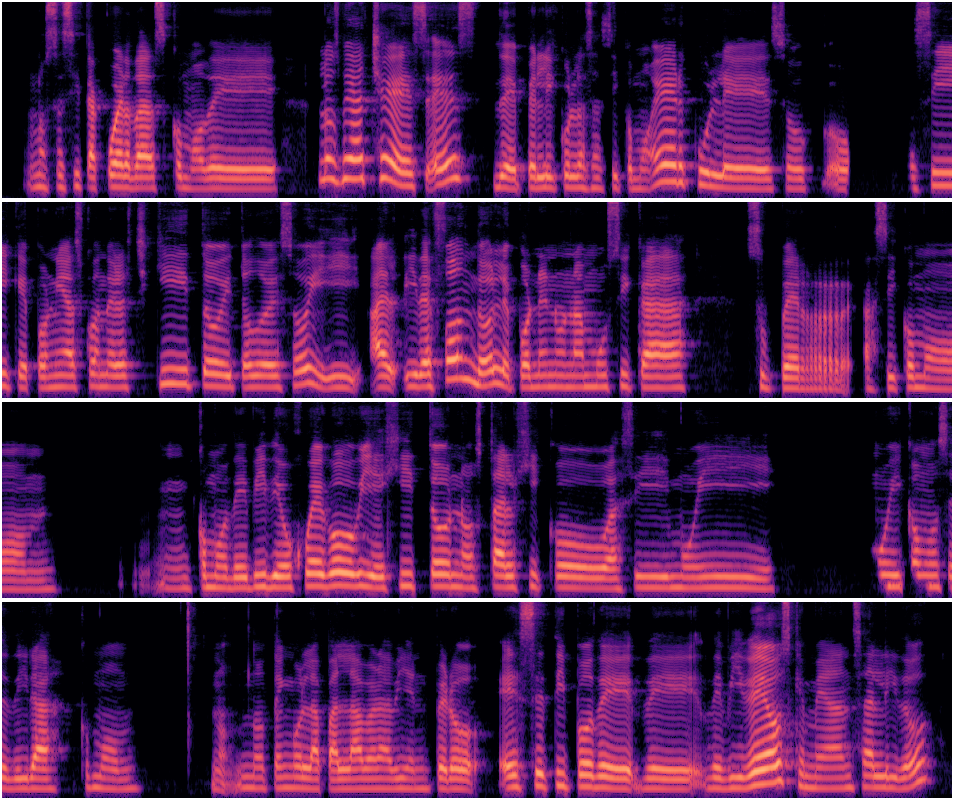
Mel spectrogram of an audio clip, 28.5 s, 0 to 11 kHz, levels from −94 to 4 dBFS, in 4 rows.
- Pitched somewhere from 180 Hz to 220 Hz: Yes, medium, 185 Hz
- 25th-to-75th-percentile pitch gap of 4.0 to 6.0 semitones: No, narrow, 2.6 semitones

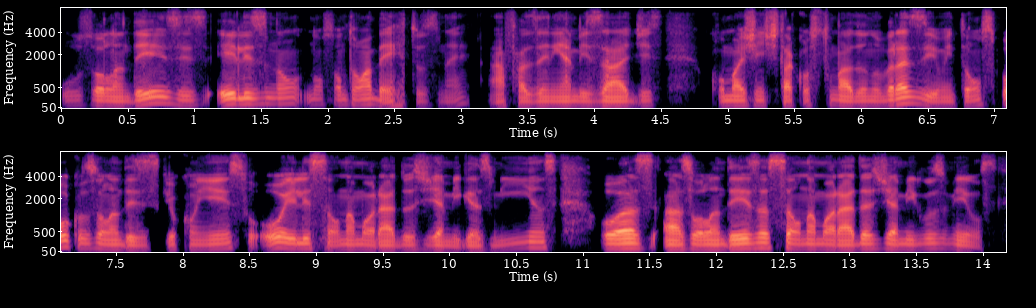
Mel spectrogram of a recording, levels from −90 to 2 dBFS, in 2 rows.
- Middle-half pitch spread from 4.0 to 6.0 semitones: No, average, 3.2 semitones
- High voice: No, very low, 95 Hz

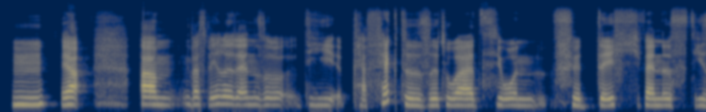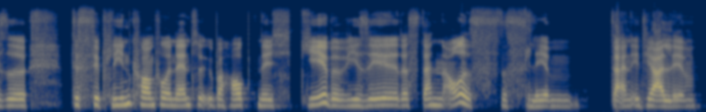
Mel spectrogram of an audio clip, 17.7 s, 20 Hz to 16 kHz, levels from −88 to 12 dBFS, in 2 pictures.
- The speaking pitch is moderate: Yes, medium, 180 Hz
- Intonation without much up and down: Yes, narrow, 2.0 semitones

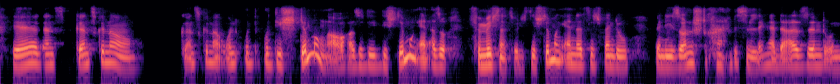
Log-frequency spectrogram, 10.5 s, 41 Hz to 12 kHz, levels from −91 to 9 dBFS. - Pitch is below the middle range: No, medium, 150 Hz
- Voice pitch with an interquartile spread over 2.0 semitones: Yes, average, 2.8 semitones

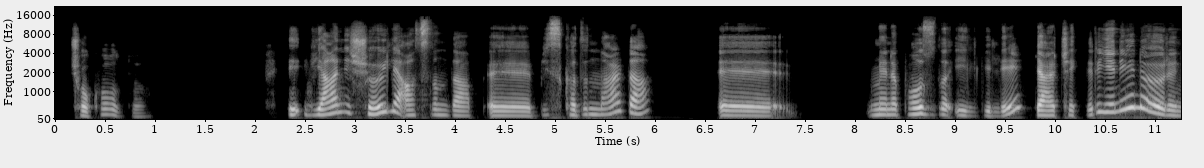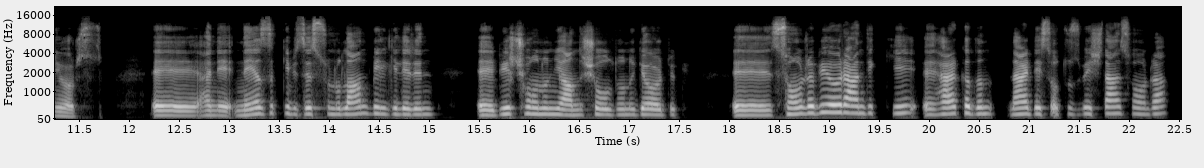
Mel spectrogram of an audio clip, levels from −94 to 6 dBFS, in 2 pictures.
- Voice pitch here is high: Yes, high, 205 Hz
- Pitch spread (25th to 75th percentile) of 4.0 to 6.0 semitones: Yes, average, 4.6 semitones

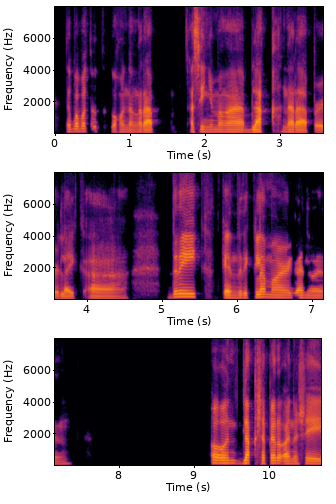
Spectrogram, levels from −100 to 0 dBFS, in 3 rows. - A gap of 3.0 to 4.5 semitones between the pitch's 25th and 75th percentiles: Yes, average, 4.1 semitones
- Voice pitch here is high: No, medium, 140 Hz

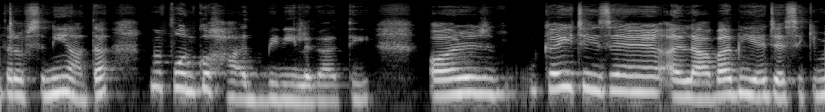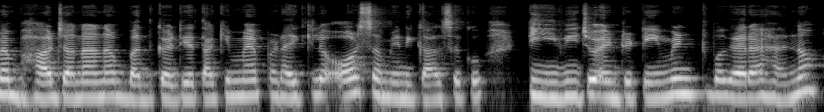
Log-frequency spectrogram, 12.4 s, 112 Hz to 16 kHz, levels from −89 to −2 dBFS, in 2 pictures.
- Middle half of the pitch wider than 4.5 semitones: No, average, 2.9 semitones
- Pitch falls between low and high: No, high, 225 Hz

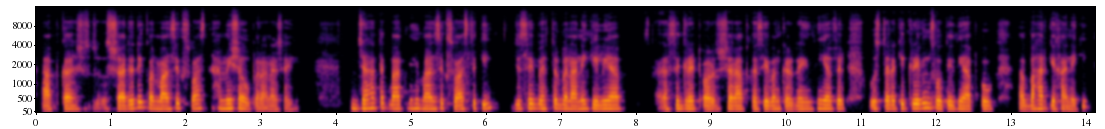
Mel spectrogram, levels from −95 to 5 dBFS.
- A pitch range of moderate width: No, narrow, 2.2 semitones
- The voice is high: No, medium, 140 Hz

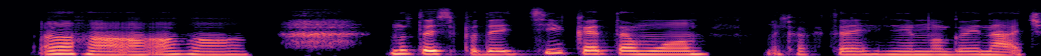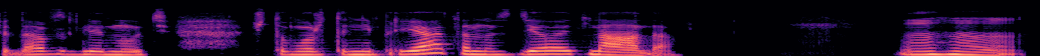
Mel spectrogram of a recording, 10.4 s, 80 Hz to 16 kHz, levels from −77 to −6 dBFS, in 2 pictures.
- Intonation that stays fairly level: Yes, narrow, 1.9 semitones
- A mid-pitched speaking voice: No, high, 195 Hz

